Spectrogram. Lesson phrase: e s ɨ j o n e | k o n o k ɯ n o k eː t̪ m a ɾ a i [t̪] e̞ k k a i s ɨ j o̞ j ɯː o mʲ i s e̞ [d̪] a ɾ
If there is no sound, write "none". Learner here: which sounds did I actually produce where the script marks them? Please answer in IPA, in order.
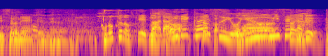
d̪, t̪

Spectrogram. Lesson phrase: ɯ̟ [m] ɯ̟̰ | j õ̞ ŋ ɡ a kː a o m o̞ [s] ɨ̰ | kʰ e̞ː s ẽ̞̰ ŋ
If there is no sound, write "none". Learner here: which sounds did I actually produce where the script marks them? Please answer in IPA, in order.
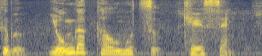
b, t͡s

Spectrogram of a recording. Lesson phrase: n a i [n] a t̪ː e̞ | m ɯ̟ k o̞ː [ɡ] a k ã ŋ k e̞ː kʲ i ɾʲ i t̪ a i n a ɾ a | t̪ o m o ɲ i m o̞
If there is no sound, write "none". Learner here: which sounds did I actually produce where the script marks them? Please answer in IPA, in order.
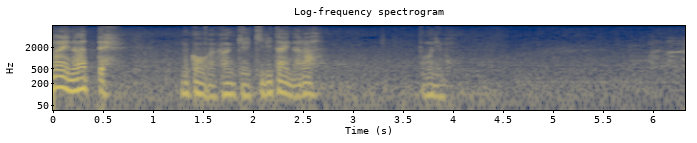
n, ɡ

